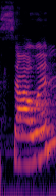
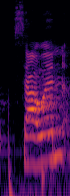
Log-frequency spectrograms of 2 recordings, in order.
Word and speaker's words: Samhain: Oh, it's not sound, it's, here, I'll type it, but it's pronounced like Samhain, so Samhain, but it's spelled very differently from how it's said, but it's pronounced like Samhain.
